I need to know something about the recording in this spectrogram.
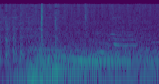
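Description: A car running, heard as a steady low rumble with a faint hum that slowly falls in pitch.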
